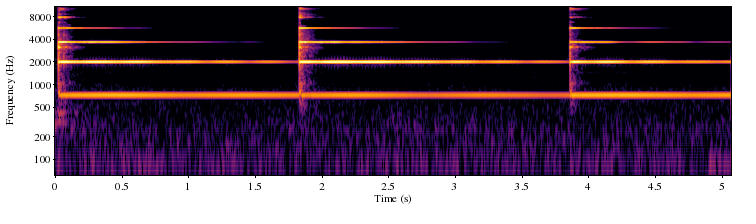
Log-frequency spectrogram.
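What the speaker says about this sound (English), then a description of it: "So I'm going to ring our singing chime." A singing chime is struck three times at even intervals, each strike a bright metallic ding that rings on with a long, pure sustained tone, alone and clear.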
